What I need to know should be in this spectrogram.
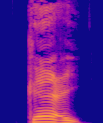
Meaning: sad
- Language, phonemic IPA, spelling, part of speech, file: Moroccan Arabic, /kaː.ʕi/, كاعي, adjective, LL-Q56426 (ary)-كاعي.wav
